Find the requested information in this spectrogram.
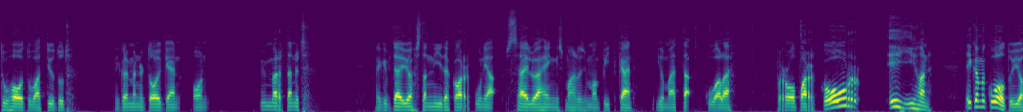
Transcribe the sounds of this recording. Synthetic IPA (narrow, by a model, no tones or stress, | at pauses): t̪uɦout̪uʋɑt̪jut̪ut̪ | mḭkolimænːyt̪oikeːnon | ymːært̪ænyt̪ | elikæpit̪æːjuɑst̪ɑnniːt̪ækɑrkuːnjɑ̰sæilyæheŋkismɑhdolisimːɑmpit̪kæːn | ḭlmɑnet̪ːæ̰kuole | proːpɑ̰rkoureiiɦɑn | eikæmːekuolt̪ujo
